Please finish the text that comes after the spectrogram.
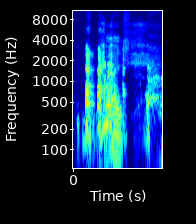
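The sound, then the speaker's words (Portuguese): The speaker's dogs bark and yelp in a quick cluster of sharp, high-pitched bursts, followed by a brief pause and one more short yap. “Desculpe, meus cachorros estão gritando, latindo aqui, vocês estão ouvindo, né?”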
